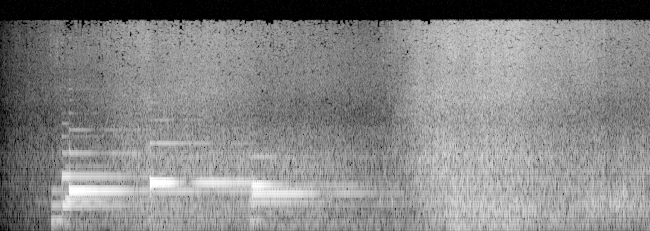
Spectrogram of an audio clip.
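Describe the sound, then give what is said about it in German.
Three bright, ringing musical tones sound in turn and fade, then a steady broad wash of Pacific Ocean waves and wind, in the open sea between Australia and South America, rises and fills the rest, with no voices. “Mitten im Pazifischen Ozean. Im riesigen, leeren Meer zwischen Australien und Südamerika liegt eine kleine Insel.”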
